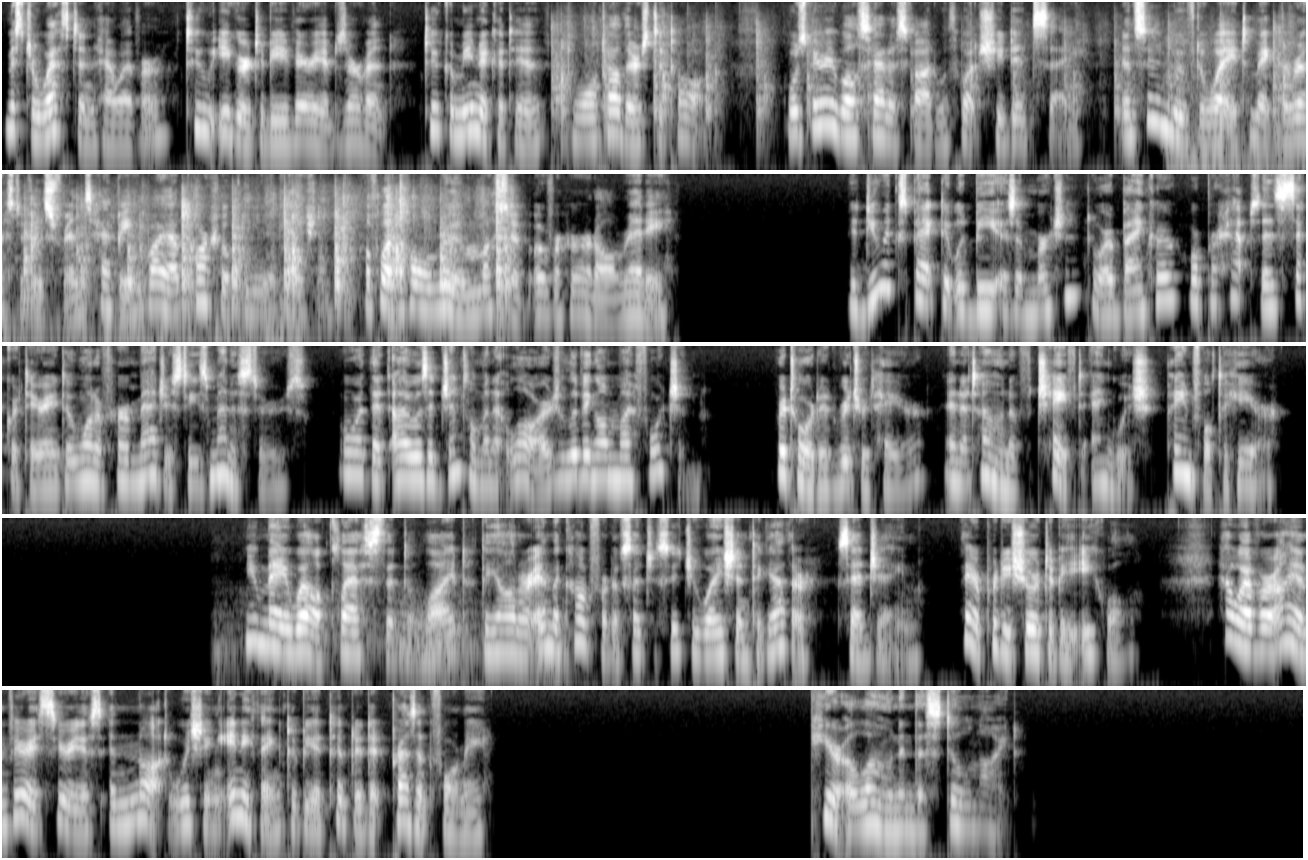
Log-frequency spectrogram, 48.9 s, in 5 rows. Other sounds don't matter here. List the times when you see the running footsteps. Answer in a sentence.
The running footsteps can be heard from 4.1 to 13.7 s.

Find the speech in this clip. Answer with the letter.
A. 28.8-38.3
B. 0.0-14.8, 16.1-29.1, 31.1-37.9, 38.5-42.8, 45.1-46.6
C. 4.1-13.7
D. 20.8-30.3
B.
